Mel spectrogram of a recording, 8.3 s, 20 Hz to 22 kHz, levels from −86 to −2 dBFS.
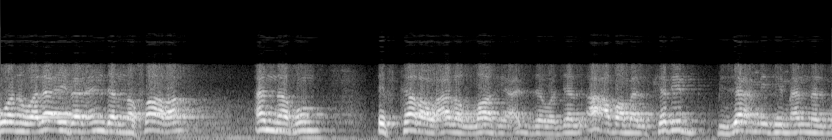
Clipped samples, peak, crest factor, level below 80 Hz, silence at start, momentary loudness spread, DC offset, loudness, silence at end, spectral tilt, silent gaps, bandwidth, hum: under 0.1%; 0 dBFS; 14 dB; -40 dBFS; 0 s; 13 LU; 0.8%; -14 LUFS; 0 s; -9.5 dB/octave; none; 4.2 kHz; none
